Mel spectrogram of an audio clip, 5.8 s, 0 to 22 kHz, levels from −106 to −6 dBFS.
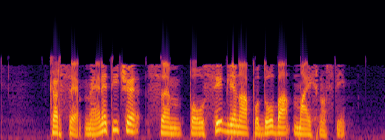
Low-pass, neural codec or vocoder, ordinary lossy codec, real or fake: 19.8 kHz; autoencoder, 48 kHz, 128 numbers a frame, DAC-VAE, trained on Japanese speech; AAC, 16 kbps; fake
